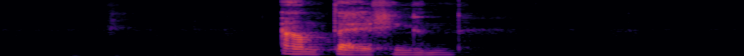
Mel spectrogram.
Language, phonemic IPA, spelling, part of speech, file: Dutch, /ˈantɛiɣɪŋə(n)/, aantijgingen, noun, Nl-aantijgingen.ogg
- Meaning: plural of aantijging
